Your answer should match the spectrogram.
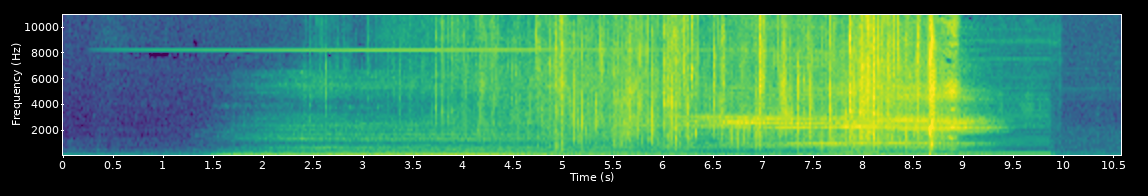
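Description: Horror-film sound design: a low drone enters about one and a half seconds in and swells under a thickening layer of crackling noise and high, held tones. It grows louder to a peak near the end, falls back briefly, then cuts off suddenly.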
